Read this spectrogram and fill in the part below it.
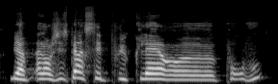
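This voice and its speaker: A woman's high-pitched voice at a very slow pace, dry and close with no echo, on a very clean recording with a silent background. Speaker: hypnotherapist and esoteric live streamer. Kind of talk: live Q&A stream. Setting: livestream with chat. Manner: hesitant, many fillers.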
